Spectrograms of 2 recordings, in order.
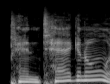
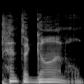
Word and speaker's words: pentagonal: Is it pentagonal or is it pentagonal? Personally, I've heard it pronounced both ways. The Merriam-Webster Dictionary, however, gives the pronunciation as the first one, pentagonal, so that's what I'm going to go with, as it's likely the correct one.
